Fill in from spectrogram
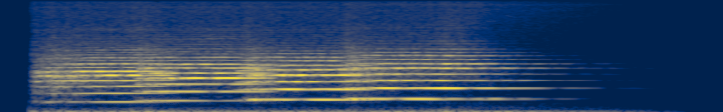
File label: Mono, brass; Cinebrass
